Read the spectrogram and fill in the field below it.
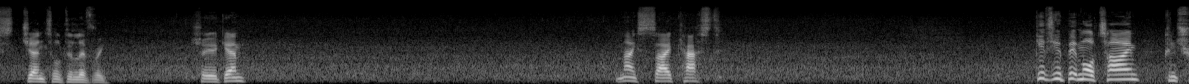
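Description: Shallow river water flows and ripples steadily.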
